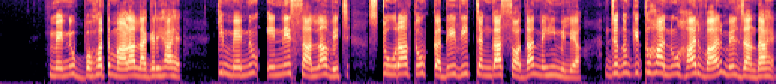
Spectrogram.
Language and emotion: Punjabi, disgusted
